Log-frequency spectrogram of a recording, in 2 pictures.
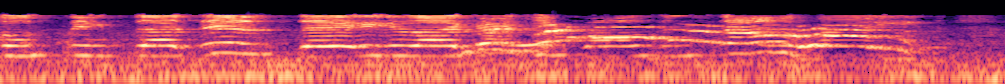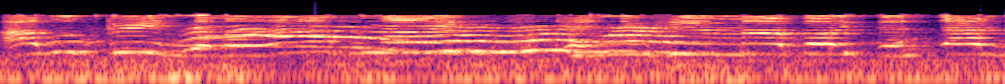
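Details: Siberian Husky named AsiaNightAngel singing along to the song Fight Song indoors: long wavering howls glide up and down in pitch, rising and falling over steady pop music with a female vocal beneath.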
